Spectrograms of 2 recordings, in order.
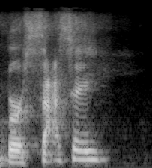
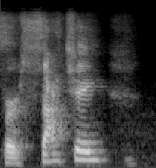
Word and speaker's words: Verzache: So this artist is called Verzache. – Nice. – Verzache. And it's spelled V-E-R-Z-A-C-H-E.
